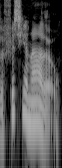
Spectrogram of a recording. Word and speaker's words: aficionado: Mike's example was aficionado, which I might have mispronounced right there. He says, I pronounced it... Right, how do you... Affianciando.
